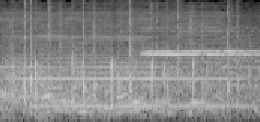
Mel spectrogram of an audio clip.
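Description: A buzzer sounds steadily.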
